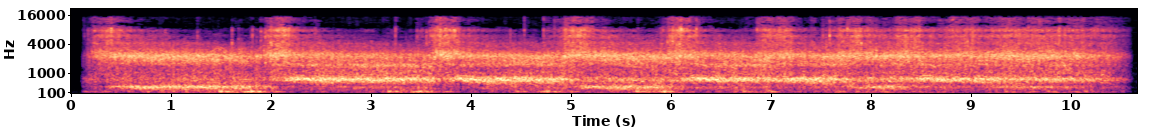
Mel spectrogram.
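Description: Some 75,000 Atlanta United fans chant and cheer in a packed stadium, a dense, steady roar with rhythmic swells of voices throughout.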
